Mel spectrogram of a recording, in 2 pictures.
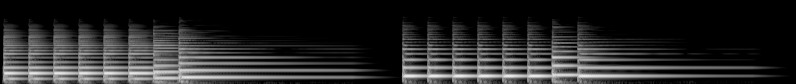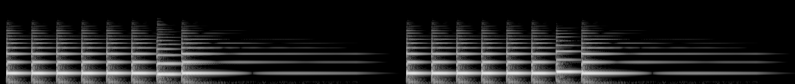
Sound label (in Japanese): メロディ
